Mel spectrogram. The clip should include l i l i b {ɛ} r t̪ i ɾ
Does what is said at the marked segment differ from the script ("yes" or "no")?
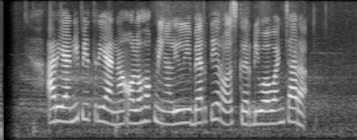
no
